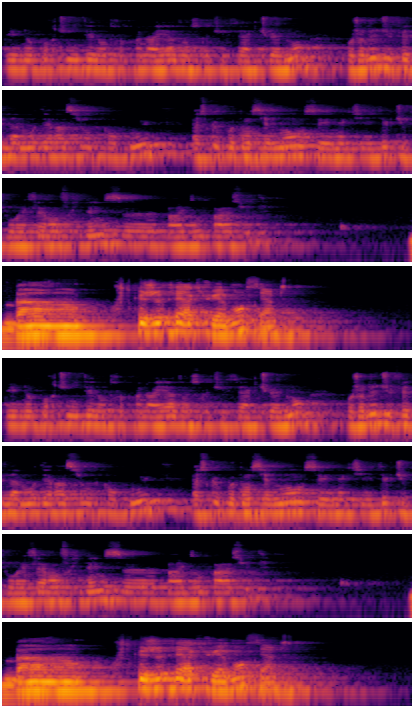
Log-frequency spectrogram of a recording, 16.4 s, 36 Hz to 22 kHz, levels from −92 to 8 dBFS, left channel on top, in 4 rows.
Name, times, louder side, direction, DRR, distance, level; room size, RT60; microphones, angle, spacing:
voice 1, 0.0-3.2 3.4-5.7 6.0-10.7, equal, 25° right, 3 dB, 3.2 m, -32 dB
voice 2, 12.3-13.1 13.4-15.1, left 2 dB, 65° left, 6 dB, 2.4 m, -19 dB
24.0 x 23.5 x 9.9 m, 1.3 s
head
